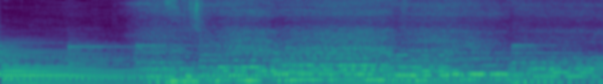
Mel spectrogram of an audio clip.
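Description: Music: a piano playing slow held chords, joined about a second in by a choir singing a slow, hymn-like song.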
